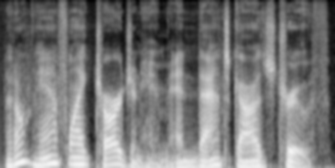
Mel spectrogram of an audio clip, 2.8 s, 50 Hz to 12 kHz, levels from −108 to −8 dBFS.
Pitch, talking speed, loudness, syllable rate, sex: 110 Hz, 215 wpm, -16 LUFS, 4.1 syllables/s, male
